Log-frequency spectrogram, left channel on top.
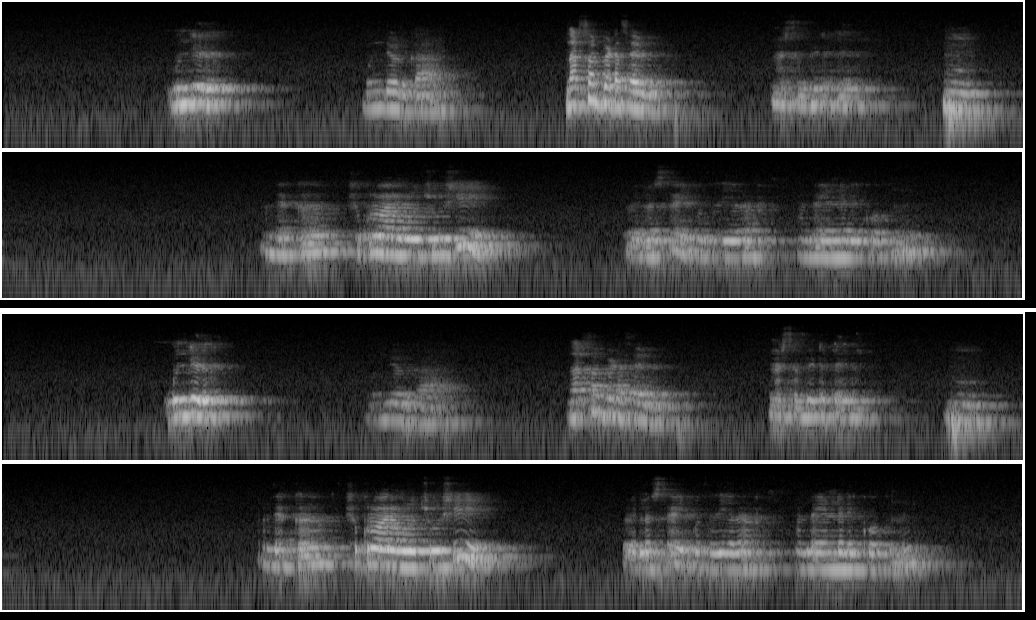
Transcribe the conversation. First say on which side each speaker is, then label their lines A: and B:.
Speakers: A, on the right; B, on the left.
A: గుజడు
B: బందేడుకా నర్సంపేట సైడు
A: నర్సం బెటా ఫేద
B: హ
A: దక శుక్రవారం రోజు చూసి వెళ్ళొస్తే అయిపోతుది కదా మళ్ళా ఎండలు ఎక్కువ అవుతున్నా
